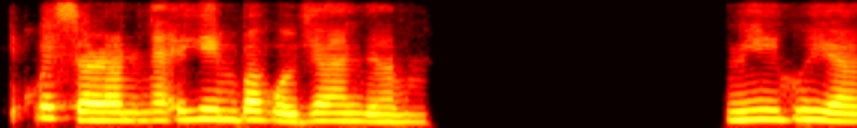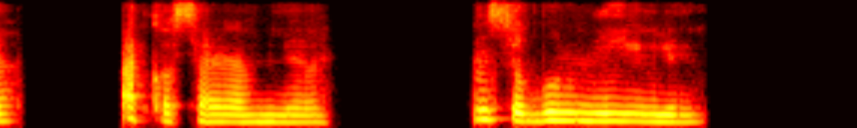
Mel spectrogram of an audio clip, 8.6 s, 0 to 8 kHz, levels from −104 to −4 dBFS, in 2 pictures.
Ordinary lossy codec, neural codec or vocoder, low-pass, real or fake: Opus, 24 kbps; codec, 16 kHz in and 24 kHz out, 0.6 kbps, FireRedTTS-2 codec; 7.2 kHz; fake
